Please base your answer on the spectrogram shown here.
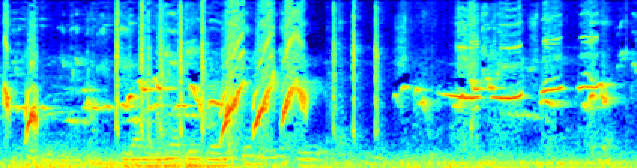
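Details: Aggressive White-rumped shama singing to provoke other shamas: sharp clicks and swooping upslurred whistles, then a run of clear level whistled phrases, with a faint low hum underneath.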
